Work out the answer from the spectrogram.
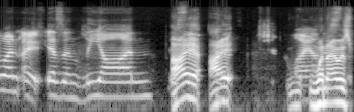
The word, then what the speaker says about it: Lion: sure including lion who whose name is actually like Leon Leon yeah is it's like French Leon Leon but like they write it like Lion but it's supposed to be pronounced like Leon and I'm just think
